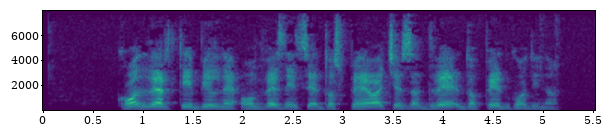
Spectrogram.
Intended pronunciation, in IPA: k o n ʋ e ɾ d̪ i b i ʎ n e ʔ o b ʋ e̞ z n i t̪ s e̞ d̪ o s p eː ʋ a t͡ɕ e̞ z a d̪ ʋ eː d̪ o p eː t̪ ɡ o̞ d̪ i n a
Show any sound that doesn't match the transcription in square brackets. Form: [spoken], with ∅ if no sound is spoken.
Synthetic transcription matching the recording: k o n ʋ e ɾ [t̪] i b i [l] n e ʔ o b ʋ e̞ z n i t̪ s e̞ d̪ o s p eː ʋ a t͡ɕ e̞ z a d̪ ʋ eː d̪ o p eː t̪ ɡ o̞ d̪ i n a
